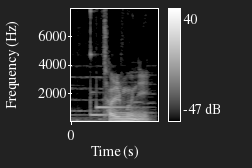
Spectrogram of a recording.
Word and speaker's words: 젊은이: 옮기다 옮기다 젊다 젊다 겹받침 리을 미음은 미음으로 소리 나지만 리을 미음 받침 다음에 이응이 오게 되면 미음이 아니라 리을로 소리 난다고 배웠어요 다시 한번 복습해 볼까요 젊은이 젊은이 살마 살마 학습자분들의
